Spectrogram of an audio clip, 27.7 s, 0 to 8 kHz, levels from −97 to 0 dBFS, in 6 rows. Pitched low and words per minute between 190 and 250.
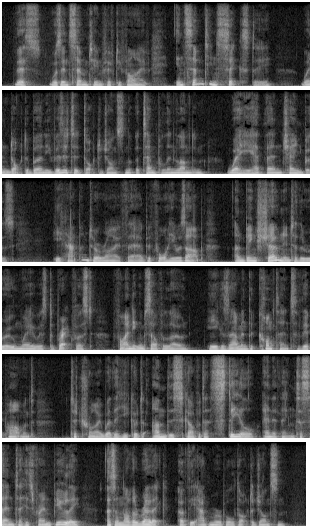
No: very low, 95 Hz; average, 165 wpm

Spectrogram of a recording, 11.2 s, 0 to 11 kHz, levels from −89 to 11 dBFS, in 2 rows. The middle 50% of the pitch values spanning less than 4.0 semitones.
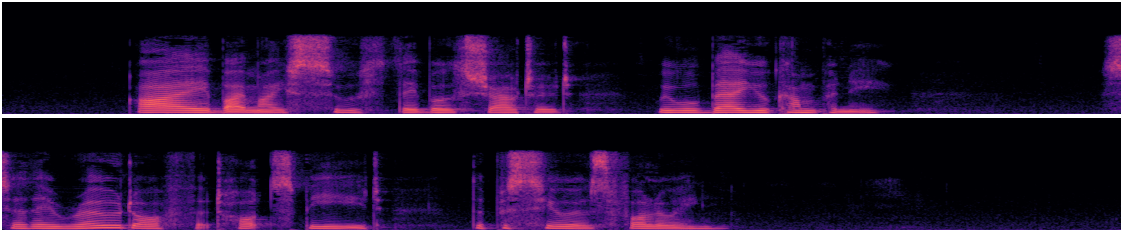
Yes: narrow, 2.5 semitones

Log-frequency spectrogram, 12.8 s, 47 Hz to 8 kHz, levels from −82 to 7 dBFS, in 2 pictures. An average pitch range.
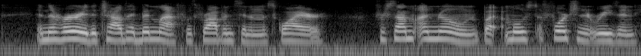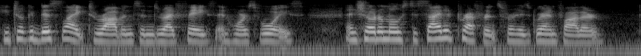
Yes: average, 3.8 semitones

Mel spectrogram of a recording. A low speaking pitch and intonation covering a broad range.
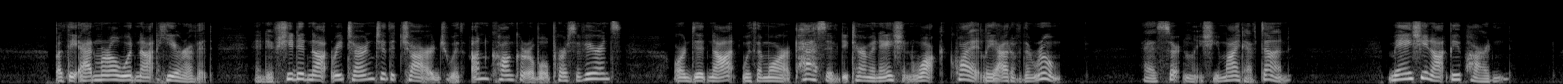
No: high, 200 Hz; wide, 5.7 semitones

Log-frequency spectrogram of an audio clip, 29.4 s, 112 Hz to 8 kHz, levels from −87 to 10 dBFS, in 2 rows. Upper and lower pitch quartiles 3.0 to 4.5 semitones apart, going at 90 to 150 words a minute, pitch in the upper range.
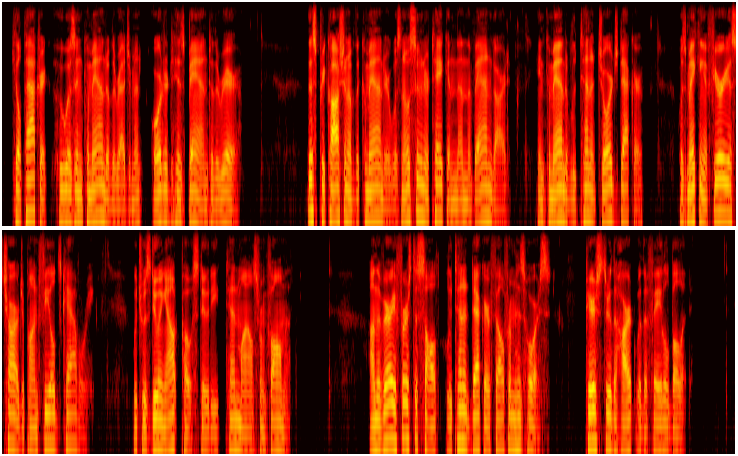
No: average, 3.7 semitones; average, 140 wpm; low, 110 Hz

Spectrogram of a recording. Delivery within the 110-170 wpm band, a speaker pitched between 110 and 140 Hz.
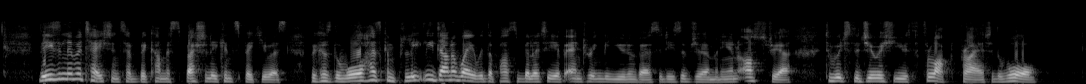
No: average, 190 wpm; low, 135 Hz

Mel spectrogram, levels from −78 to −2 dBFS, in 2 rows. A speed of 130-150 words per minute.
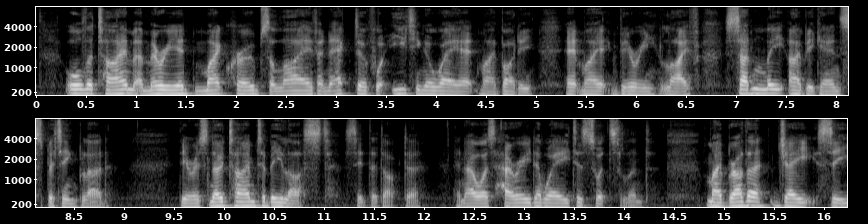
No: average, 165 wpm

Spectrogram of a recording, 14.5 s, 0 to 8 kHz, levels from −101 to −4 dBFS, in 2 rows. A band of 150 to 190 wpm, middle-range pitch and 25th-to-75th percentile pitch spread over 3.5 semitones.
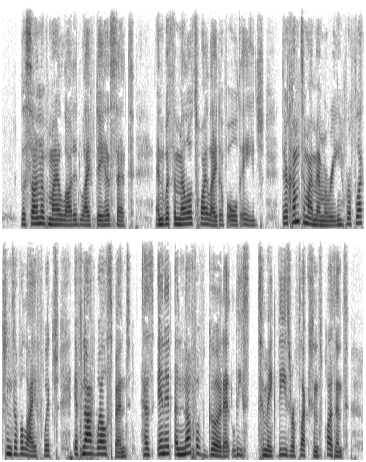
Yes: average, 180 wpm; medium, 180 Hz; average, 4.2 semitones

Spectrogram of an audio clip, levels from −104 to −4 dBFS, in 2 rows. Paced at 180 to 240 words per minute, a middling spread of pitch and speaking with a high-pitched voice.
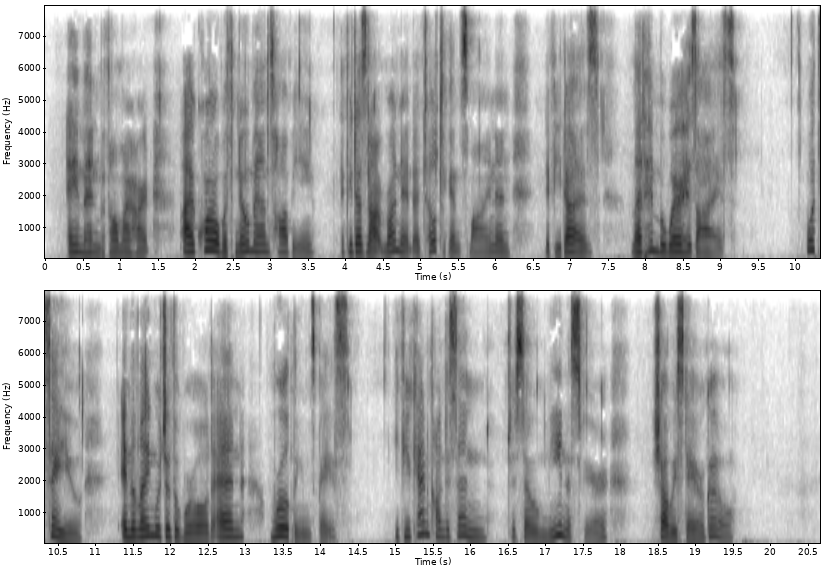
No: average, 165 wpm; average, 3.7 semitones; high, 230 Hz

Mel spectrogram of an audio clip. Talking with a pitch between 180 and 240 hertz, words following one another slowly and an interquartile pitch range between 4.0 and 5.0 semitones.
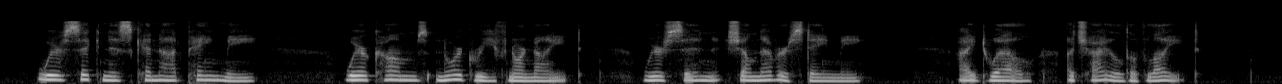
No: medium, 185 Hz; slow, 110 wpm; average, 3.1 semitones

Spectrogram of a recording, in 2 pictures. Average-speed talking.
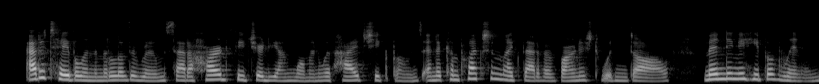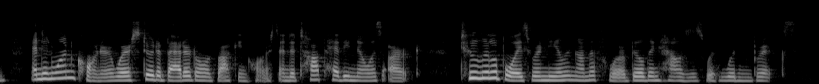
No: fast, 235 wpm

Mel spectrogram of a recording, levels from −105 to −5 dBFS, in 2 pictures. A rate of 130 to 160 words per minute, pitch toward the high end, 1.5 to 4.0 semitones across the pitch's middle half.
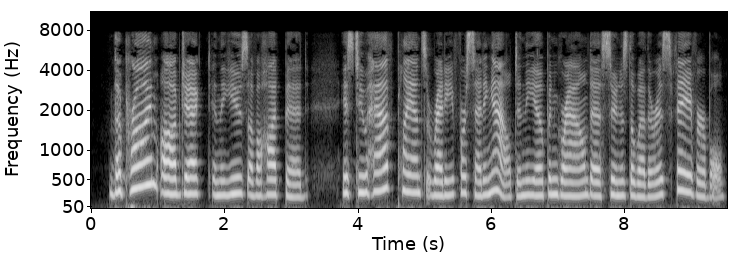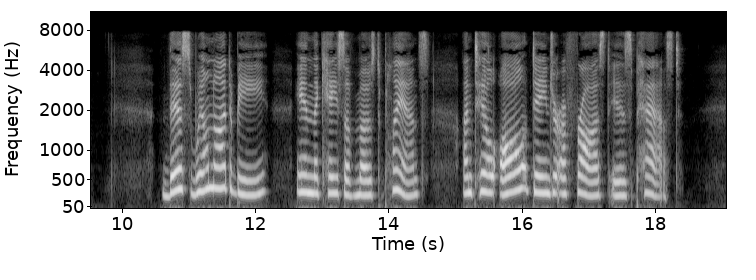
Yes: average, 150 wpm; very high, 255 Hz; average, 3.3 semitones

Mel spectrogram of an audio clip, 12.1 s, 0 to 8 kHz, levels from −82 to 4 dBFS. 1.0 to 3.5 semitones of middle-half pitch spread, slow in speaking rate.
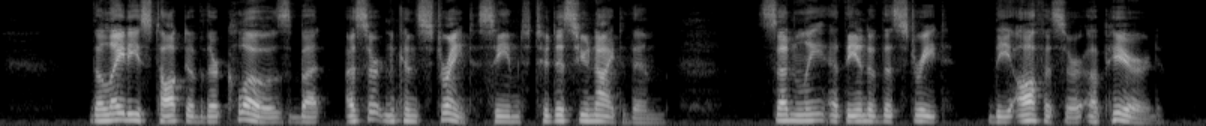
Yes: average, 2.8 semitones; slow, 120 wpm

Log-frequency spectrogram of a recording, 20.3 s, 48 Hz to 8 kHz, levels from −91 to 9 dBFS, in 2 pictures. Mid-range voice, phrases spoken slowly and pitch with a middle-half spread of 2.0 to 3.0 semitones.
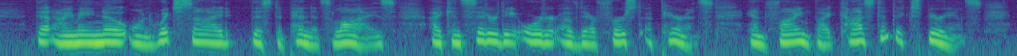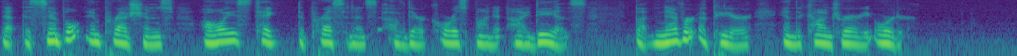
No: medium, 160 Hz; slow, 125 wpm; average, 3.4 semitones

